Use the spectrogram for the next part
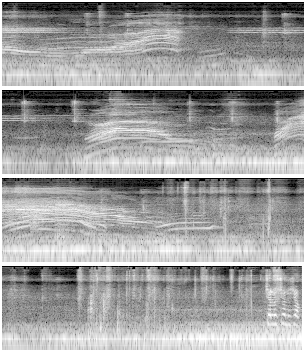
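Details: Orange and white domestic cats fighting: three loud, arching, wavering yowls spaced a few seconds apart, then fainter growly sounds and clicks, over a steady low hum throughout.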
